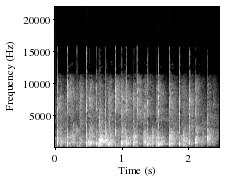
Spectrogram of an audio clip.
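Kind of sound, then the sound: crowd, applause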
